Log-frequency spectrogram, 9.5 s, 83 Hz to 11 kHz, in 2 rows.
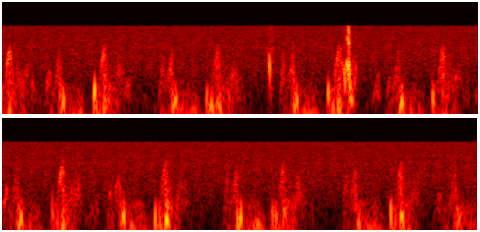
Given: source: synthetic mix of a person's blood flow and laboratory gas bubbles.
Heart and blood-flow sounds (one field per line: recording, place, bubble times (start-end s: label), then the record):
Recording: Doppler ultrasound of blood flow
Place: precordium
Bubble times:
2.67-2.74 s: bubbles
3.40-3.57 s: bubbles
From the record:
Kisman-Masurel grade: 123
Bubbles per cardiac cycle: 1 to 2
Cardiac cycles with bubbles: 10 to 50%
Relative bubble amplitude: loud (0.450 to 0.775)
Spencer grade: 2 (many but less than half of the cardiac periods contain bubble signals, singularly or in groups)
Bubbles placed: only in the low amplitude regions of the cardiac cycle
